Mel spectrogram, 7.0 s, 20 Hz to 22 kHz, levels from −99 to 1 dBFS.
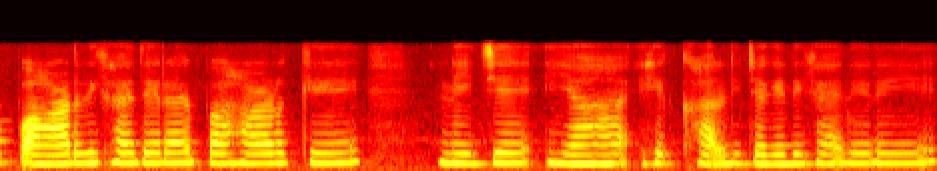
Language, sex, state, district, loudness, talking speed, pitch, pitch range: Hindi, female, Bihar, Lakhisarai, -22 LUFS, 135 wpm, 230 Hz, 220-235 Hz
